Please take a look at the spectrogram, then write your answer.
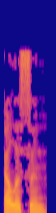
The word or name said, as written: ellasyn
